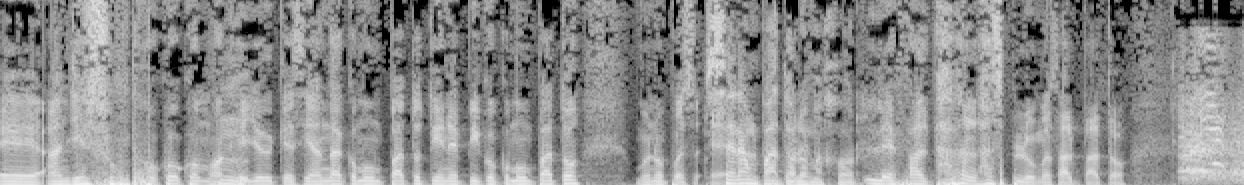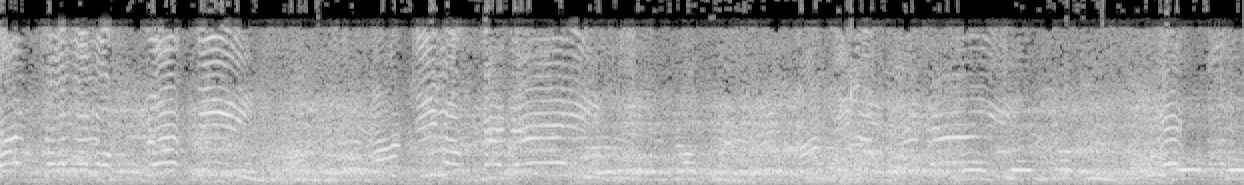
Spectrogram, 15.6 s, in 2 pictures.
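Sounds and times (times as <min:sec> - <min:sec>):
speech: 0:00.0 - 0:07.8
crowd of football ultras chanting and shouting: 0:07.4 - 0:15.5.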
